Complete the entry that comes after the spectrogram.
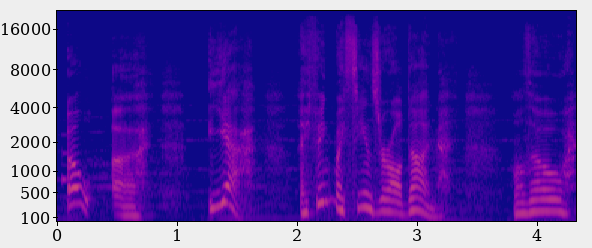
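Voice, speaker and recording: A woman's voice: medium pitch, big pitch swings, measured pace, faint music behind. A woman playing a stage troupe actor in a video game. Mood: hesitant.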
